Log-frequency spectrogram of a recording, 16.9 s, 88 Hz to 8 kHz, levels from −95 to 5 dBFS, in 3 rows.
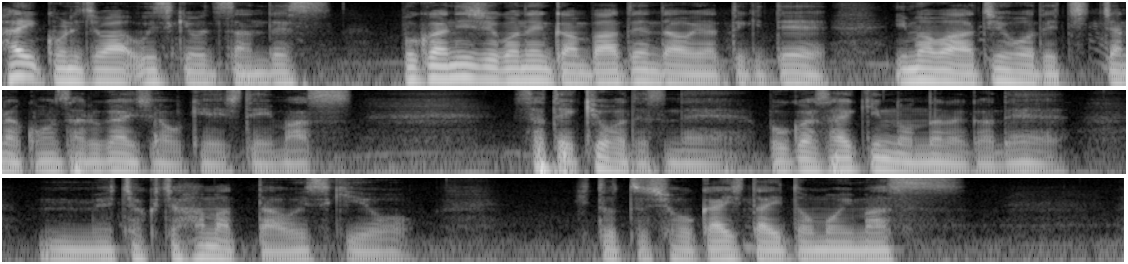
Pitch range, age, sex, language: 80-110 Hz, 40-59, male, Japanese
